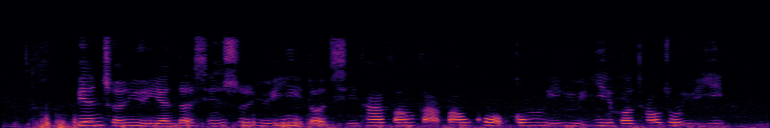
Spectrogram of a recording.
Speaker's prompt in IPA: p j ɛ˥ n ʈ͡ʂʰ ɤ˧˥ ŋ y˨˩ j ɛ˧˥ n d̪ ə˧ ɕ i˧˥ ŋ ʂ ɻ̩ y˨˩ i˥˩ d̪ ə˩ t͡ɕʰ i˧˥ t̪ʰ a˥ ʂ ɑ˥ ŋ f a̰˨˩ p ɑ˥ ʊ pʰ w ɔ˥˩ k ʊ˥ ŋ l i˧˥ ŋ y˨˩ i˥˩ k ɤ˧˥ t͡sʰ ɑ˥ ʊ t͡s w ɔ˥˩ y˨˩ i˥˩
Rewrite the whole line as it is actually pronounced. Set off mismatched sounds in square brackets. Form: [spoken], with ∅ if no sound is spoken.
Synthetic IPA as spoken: p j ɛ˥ n ʈ͡ʂʰ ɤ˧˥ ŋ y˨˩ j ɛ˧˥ n d̪ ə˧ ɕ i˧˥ ŋ ʂ ɻ̩ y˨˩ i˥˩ d̪ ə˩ t͡ɕʰ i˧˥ t̪ʰ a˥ [f] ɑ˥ ŋ f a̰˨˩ p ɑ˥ ʊ [kʰ] w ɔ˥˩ k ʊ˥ ŋ l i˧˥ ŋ y˨˩ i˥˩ [x] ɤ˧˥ t͡sʰ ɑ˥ ʊ t͡s w ɔ˥˩ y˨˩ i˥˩

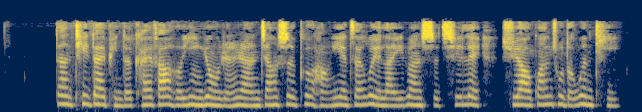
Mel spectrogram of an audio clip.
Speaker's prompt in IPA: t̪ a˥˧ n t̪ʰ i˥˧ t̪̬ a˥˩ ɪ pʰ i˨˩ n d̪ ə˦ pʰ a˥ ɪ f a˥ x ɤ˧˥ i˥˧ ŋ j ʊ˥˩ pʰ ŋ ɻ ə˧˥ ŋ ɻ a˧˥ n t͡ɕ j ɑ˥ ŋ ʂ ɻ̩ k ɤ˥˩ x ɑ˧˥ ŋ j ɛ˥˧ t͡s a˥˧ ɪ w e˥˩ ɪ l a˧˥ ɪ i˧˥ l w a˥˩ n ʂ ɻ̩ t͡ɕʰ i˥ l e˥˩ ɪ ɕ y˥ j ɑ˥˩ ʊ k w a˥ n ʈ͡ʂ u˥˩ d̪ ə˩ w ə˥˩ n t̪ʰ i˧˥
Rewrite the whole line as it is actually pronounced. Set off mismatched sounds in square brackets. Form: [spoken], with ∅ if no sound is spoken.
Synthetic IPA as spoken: t̪ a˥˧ n t̪ʰ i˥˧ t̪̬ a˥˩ ɪ pʰ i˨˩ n d̪ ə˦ [kʰ] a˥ ɪ f a˥ x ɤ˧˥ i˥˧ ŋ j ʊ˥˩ [∅] ŋ ɻ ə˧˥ ŋ ɻ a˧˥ n t͡ɕ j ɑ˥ ŋ ʂ ɻ̩ k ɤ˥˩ x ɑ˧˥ ŋ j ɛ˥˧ t͡s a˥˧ ɪ w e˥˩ ɪ l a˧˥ ɪ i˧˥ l w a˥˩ n ʂ ɻ̩ t͡ɕʰ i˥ l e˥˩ ɪ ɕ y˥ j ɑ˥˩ ʊ k w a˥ n ʈ͡ʂ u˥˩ d̪ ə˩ w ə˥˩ n t̪ʰ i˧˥

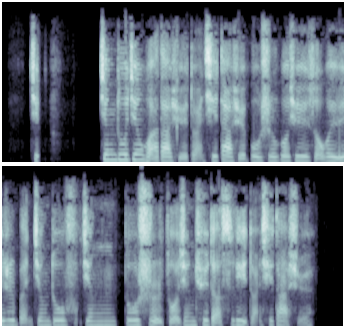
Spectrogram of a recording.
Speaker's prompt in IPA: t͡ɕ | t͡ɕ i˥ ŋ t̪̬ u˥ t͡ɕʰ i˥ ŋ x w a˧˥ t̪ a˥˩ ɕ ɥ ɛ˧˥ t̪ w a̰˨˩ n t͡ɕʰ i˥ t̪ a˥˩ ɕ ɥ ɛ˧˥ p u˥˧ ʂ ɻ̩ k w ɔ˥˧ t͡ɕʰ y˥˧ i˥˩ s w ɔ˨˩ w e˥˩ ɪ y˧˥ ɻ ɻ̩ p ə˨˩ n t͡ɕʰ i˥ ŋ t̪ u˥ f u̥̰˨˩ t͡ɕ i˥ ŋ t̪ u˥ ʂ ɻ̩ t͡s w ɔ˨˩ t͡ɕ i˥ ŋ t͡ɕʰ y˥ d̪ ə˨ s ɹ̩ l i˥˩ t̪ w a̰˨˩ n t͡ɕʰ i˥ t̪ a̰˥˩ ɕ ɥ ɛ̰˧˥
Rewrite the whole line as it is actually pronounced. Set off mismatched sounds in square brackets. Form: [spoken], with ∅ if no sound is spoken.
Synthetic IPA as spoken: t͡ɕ | t͡ɕ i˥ ŋ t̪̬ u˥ [t͡ɕ] i˥ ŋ x w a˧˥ t̪ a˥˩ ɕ ɥ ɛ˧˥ t̪ w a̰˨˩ n t͡ɕʰ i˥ t̪ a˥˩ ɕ ɥ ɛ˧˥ p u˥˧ ʂ ɻ̩ k w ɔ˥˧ t͡ɕʰ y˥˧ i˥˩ s w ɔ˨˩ w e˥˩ ɪ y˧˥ ɻ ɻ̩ p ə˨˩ n [t͡ɕ] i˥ ŋ t̪ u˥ f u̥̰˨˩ t͡ɕ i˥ ŋ t̪ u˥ ʂ ɻ̩ t͡s w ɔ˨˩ t͡ɕ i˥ ŋ t͡ɕʰ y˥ d̪ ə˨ s ɹ̩ l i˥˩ t̪ w a̰˨˩ n t͡ɕʰ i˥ t̪ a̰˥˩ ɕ ɥ ɛ̰˧˥

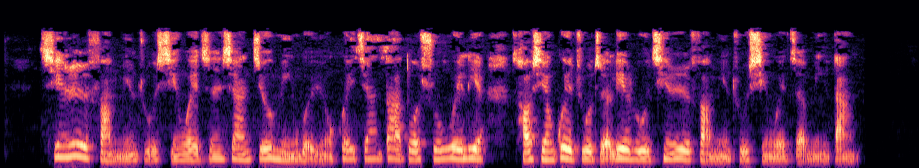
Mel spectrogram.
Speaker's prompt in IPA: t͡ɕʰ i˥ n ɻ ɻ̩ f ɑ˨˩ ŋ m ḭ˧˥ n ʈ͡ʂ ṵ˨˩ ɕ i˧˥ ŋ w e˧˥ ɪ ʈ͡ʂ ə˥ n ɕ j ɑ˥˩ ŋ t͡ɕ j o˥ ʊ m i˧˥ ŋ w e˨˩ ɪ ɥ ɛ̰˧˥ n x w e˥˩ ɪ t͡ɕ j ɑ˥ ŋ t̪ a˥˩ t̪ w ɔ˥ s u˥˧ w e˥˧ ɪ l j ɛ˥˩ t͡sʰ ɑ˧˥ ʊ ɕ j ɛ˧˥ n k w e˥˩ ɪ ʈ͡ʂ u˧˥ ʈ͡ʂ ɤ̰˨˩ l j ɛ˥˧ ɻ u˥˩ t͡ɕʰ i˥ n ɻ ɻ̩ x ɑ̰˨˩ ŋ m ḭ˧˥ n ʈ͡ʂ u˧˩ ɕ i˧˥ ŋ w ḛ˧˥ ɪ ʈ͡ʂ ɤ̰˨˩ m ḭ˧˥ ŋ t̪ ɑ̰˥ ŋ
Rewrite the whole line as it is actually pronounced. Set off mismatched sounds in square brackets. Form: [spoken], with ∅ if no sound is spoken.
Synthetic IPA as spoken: t͡ɕʰ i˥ n ɻ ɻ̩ f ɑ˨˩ ŋ m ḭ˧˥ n ʈ͡ʂ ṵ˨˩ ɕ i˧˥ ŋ w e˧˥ ɪ ʈ͡ʂ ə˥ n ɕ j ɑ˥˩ ŋ t͡ɕ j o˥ ʊ m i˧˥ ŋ w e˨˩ ɪ ɥ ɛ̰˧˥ n x w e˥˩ ɪ t͡ɕ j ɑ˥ ŋ t̪ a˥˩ t̪ w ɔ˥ [ʂ] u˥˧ w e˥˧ ɪ l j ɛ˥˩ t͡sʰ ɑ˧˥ ʊ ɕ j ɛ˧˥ n k w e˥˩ ɪ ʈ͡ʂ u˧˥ ʈ͡ʂ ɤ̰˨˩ l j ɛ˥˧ ɻ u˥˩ t͡ɕʰ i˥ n ɻ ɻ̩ [f] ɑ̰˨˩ ŋ m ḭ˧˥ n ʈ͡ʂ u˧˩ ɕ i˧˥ ŋ w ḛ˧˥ ɪ ʈ͡ʂ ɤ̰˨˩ m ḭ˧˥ ŋ t̪ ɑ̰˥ ŋ

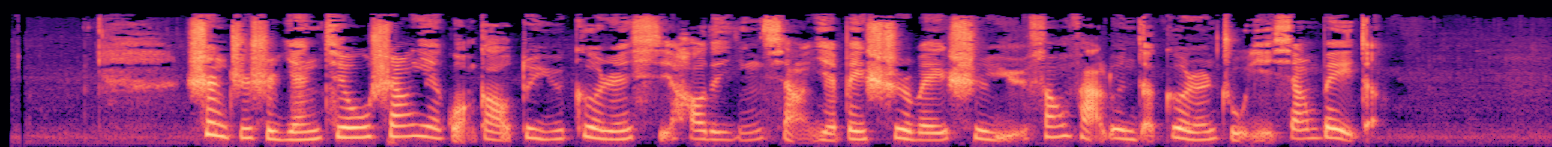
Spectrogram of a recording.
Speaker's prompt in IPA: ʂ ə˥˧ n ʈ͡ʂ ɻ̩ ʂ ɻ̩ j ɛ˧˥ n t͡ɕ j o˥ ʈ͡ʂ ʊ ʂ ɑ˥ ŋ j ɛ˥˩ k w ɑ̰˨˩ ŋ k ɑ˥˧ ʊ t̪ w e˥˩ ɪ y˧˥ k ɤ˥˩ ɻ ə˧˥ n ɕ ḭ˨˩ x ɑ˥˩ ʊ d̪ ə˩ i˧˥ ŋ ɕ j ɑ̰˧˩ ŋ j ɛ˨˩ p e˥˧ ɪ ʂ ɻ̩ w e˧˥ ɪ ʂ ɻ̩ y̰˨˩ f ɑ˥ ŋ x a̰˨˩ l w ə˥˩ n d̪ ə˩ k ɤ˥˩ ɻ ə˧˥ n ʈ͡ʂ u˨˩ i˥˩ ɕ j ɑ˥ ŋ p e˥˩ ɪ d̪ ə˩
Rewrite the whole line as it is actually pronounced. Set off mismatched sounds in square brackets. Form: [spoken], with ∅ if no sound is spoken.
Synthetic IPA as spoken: ʂ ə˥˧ n ʈ͡ʂ ɻ̩ ʂ ɻ̩ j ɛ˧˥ n t͡ɕ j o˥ [∅] ʊ ʂ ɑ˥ ŋ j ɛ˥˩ k w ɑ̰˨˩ ŋ k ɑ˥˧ ʊ t̪ w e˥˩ ɪ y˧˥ k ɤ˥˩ ɻ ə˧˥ n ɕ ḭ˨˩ x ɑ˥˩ ʊ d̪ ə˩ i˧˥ ŋ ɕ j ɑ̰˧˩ ŋ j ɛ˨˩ p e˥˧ ɪ ʂ ɻ̩ w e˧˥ ɪ ʂ ɻ̩ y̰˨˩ f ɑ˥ ŋ [f] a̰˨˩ l w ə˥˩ n d̪ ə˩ k ɤ˥˩ ɻ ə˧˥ n ʈ͡ʂ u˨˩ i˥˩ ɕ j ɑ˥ ŋ p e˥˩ ɪ d̪ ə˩

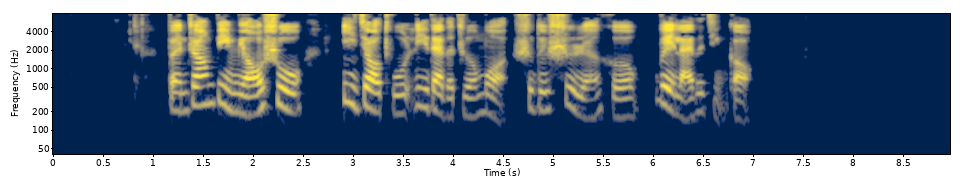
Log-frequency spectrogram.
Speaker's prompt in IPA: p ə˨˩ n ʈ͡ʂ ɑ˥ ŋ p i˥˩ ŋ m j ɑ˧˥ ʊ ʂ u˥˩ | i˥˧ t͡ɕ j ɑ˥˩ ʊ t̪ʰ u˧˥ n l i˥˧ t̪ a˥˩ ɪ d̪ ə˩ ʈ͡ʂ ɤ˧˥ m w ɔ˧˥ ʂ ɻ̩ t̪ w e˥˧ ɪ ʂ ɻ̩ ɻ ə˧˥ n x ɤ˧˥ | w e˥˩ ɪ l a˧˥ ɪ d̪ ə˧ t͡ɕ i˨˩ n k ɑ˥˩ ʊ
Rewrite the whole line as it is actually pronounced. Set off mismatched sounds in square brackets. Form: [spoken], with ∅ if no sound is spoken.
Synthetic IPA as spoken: p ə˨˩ n ʈ͡ʂ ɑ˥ ŋ p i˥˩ ŋ m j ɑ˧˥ ʊ ʂ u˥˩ | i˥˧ t͡ɕ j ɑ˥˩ ʊ t̪ʰ u˧˥ [∅] l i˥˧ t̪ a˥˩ ɪ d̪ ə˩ ʈ͡ʂ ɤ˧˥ m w [ɔ˥˩] ʂ ɻ̩ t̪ w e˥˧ ɪ ʂ ɻ̩ ɻ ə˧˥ n x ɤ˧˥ | w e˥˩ ɪ l a˧˥ ɪ d̪ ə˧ t͡ɕ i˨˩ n k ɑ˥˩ ʊ

